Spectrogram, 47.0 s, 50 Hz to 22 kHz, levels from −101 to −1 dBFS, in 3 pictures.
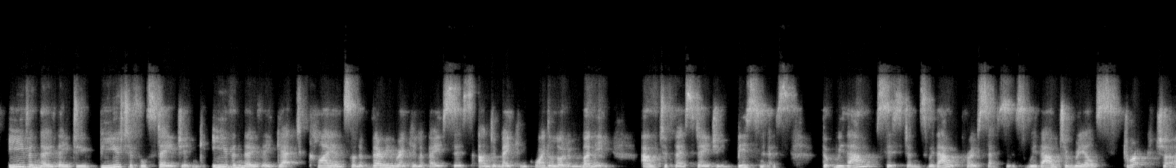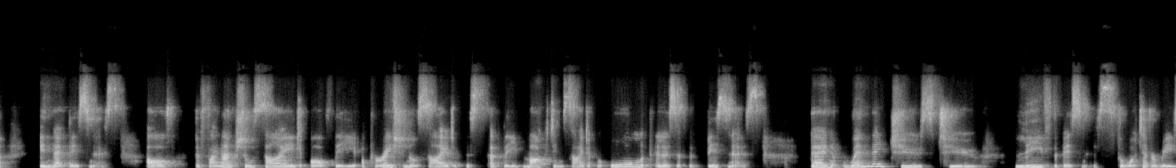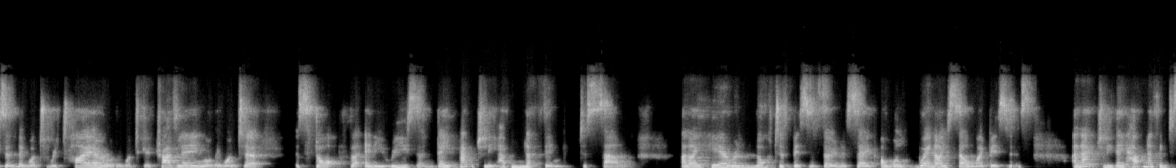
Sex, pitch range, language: female, 155-215 Hz, English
